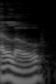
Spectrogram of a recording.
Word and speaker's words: Allo: But with the Allo, I believe that's how you pronounce it, assistant. – Allo. – Allo. – Yeah, to just say hello like Adele would say hello, and that's pretty much a thing.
